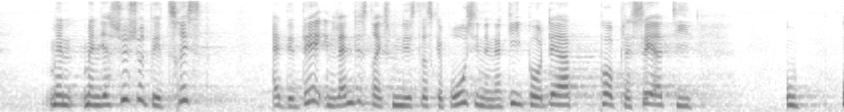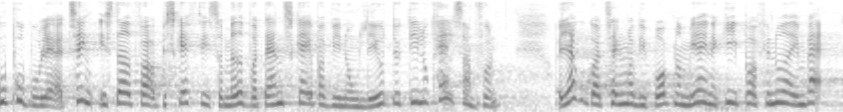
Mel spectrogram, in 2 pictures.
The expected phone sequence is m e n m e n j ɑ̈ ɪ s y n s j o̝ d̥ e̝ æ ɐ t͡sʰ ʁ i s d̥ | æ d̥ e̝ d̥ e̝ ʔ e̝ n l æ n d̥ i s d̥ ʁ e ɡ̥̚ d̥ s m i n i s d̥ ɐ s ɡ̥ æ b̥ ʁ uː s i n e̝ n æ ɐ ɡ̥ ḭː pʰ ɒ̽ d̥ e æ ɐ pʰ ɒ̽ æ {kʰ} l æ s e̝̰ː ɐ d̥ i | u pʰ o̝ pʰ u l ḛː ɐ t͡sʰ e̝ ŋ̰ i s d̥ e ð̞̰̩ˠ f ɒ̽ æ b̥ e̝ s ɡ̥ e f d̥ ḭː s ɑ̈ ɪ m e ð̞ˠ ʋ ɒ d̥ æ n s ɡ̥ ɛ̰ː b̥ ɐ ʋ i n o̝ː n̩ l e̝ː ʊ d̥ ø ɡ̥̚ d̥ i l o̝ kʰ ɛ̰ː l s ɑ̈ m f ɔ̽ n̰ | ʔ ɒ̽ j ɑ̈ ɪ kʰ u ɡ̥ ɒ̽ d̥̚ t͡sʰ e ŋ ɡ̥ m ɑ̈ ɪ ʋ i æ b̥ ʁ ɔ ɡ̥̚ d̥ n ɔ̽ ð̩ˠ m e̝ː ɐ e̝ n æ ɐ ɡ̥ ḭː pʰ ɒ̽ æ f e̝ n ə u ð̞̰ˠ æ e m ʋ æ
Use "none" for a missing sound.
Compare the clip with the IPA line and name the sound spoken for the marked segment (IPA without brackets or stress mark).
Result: pʰ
